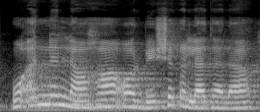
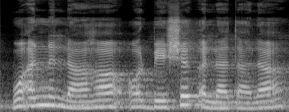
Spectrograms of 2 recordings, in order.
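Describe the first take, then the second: No difference in how they are said.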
